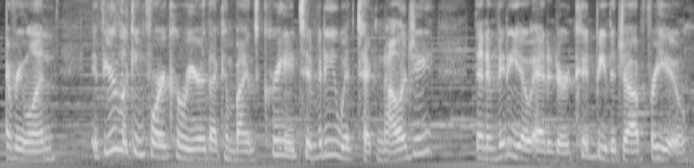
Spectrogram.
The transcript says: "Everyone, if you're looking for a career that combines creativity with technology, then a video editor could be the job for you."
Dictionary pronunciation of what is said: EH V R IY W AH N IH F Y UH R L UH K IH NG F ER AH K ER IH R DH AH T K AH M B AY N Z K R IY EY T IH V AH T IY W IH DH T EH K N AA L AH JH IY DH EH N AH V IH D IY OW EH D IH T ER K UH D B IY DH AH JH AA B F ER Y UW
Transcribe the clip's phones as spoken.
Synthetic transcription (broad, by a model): EH V R IY W AH N IH F Y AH R L UH K IH NG F ER AH K ER IH R DH AH T K AH M B AY N Z K R IY EY T IH V AH T IY W IH DH T EH K N AA L AH JH IY DH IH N AH V IH D IY OW EH D IH T ER K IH D B IY DH AH JH AA B F ER Y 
